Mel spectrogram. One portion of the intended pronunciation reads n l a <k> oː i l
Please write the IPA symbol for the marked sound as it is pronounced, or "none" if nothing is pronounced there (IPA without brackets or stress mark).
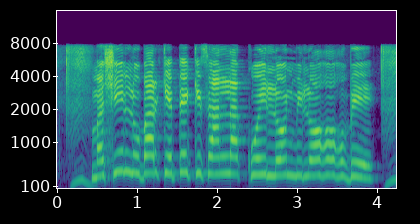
k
